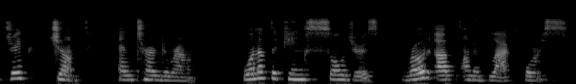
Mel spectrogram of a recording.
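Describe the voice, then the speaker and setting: A woman's voice: medium pitch, a little slow, recorded from a distance. A twelve-year-old girl reading a children's storybook aloud as scripted narration. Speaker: book reader.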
